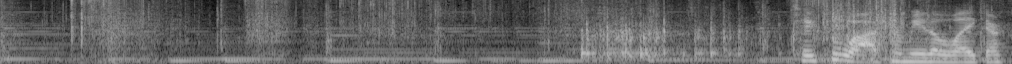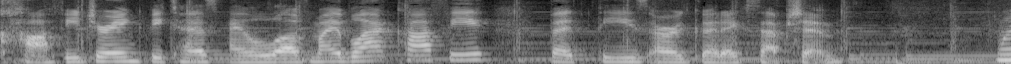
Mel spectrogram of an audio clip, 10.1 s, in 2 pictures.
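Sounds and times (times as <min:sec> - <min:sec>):
ice cubes tumbling and clattering into a blender jar: 0:00.4 - 0:04.6
speech: 0:04.0 - 0:10.1.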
